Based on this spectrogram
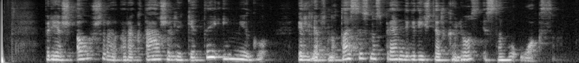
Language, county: Lithuanian, Panevėžys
